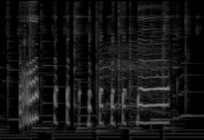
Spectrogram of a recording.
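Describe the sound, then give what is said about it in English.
A chicken clucks: an opening squawk, then a quick run of short, evenly spaced clucks ending in one longer drawn-out cackle, with no talking. “which means chicken.”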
